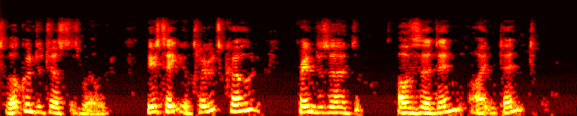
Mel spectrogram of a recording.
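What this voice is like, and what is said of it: Deep computer voice. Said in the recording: “Deep voice”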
